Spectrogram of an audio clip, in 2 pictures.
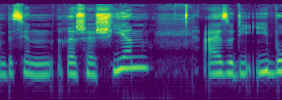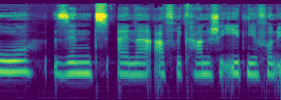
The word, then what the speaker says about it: Igbo: Ihre Familie gehört zur Bevölkerungsgruppe der Igbo. Es wird Igbo geschrieben, aber das G spricht man nicht mit.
